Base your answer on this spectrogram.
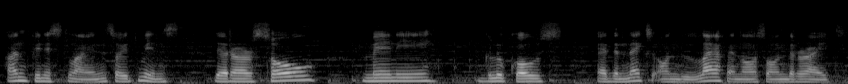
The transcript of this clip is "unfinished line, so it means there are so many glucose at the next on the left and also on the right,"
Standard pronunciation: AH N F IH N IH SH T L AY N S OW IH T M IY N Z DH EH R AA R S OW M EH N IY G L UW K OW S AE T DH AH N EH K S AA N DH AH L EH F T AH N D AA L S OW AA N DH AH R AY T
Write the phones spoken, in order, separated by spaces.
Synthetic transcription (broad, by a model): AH N F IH N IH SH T L AY N S OW IH T M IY N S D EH R AA R S OW M EH N IY G L UW K OW S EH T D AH N EH K S AA N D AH L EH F AH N AA L S OW AA N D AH R AY T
